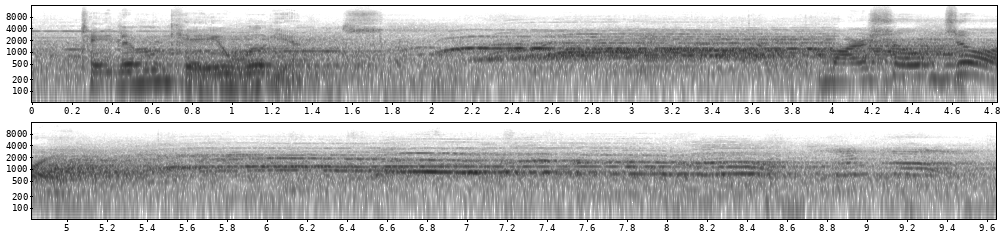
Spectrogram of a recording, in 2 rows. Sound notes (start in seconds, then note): 1.0 audience cheering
